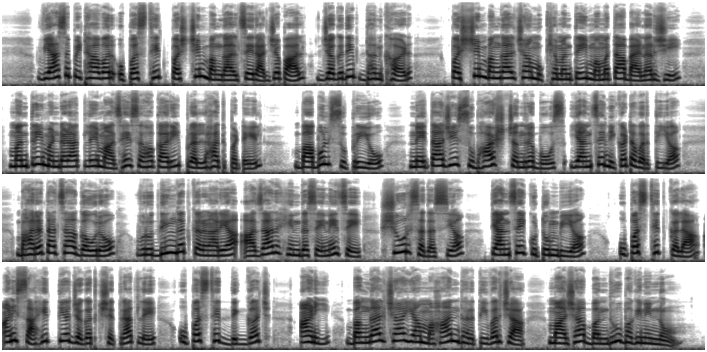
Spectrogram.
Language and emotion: Marathi, neutral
